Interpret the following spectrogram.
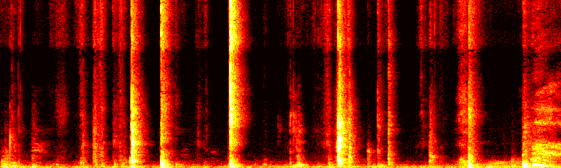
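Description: Tarot cards being handled: shuffled by hand and laid down on the table, giving a run of irregular soft clicks and taps, with a few sharper snaps of cards along the way.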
